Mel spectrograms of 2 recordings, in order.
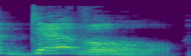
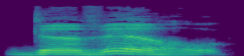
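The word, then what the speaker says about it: De Vil: It was like, oh, hey, look, this car's a devil. And the other thief corrects him. He's like, it's pronounced DeVille.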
